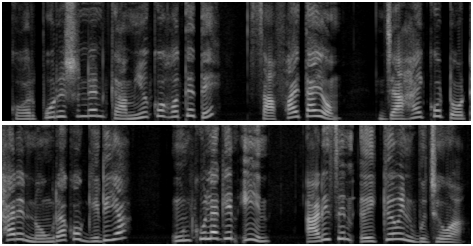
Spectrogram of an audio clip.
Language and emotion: Santali, disgusted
